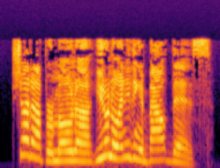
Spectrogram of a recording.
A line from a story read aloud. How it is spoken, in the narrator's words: One man, shouts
